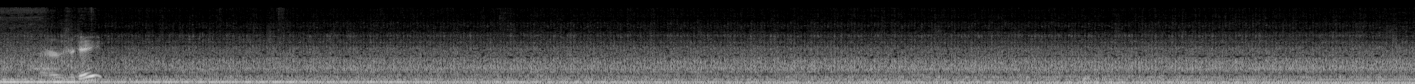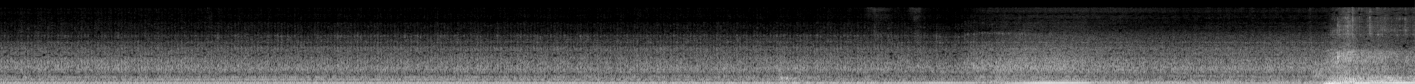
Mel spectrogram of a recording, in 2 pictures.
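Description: A diesel dump truck idles.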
